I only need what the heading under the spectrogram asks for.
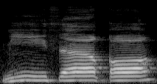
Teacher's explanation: Okey, mithaqa bani, mitha, sa, hujung lidah di hujung gigi atas, bagi atas kita buka sa, qaf bagi atas qa, mithaqa, qaf huruf isti'la dibaca ataupun mulut kita buka tu lebih luas berbanding dengan huruf sa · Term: huruf qaf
